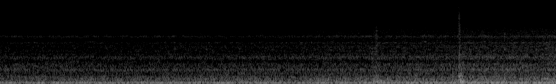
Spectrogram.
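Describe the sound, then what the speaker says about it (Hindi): A car engine runs steadily while driving in gear, a faint, low, even hum with road rumble inside the cabin, no voices, and a couple of small clicks near the end. "सेकंड गियर में इंजन थोड़ा सा फ्री हो जाता है, हल्का सा इंजन का जो पावर है वो कम होता है"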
